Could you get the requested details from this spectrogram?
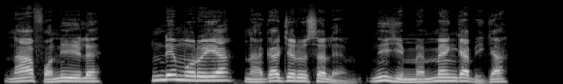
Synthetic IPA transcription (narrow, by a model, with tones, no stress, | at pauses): na˨a˦fɔ˨niː˦le˦ | n̩˦dɪ˦m̩˦mʊ˨ɾʊ˦ja˦na˨ɡa˦d͡ʒe˦ɾu˦sa˦lḛ˨m̩˨ni˦ɦi˨m̩˨me˨m̩˦me˦ŋ̩˦ɡa˦bi˨ɡa˦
